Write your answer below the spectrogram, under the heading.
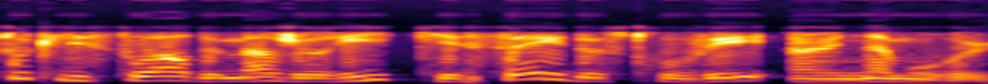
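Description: Her pitch very deep and low, a woman talks at a fairly slow pace with very wide pitch swings. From Ontario, Canada (Franco-Ontarian). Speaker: novelist. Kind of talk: interview.

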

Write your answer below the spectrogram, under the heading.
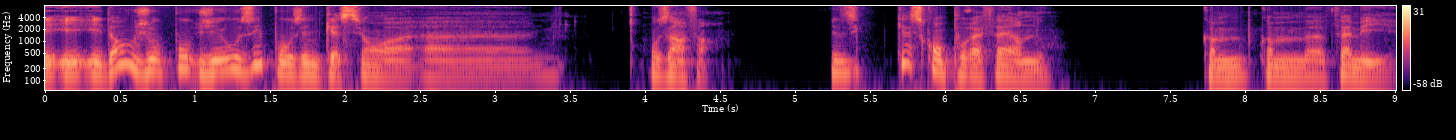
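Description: A man's dark, mellow, medium-pitched voice at a fairly slow pace, with ordinary pitch variation and long, frequent pauses, in a very clean recording with a silent background. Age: 70s. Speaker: book publisher. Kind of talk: interview.

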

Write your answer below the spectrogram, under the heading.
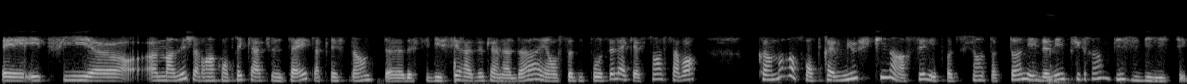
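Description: With an unremarkable speaking voice at medium pitch, a woman talks at a fairly quick pace, her loudness very even and her pitch varying in an ordinary way. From Quebec, Odanak First Nation. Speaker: television network executive. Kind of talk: interview.

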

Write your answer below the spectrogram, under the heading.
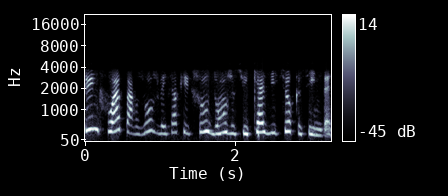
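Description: Pitched high, a woman's voice carries lively intonation. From Canada, northern Alberta. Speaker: author and public speaking coach. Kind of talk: interview. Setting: phone call.

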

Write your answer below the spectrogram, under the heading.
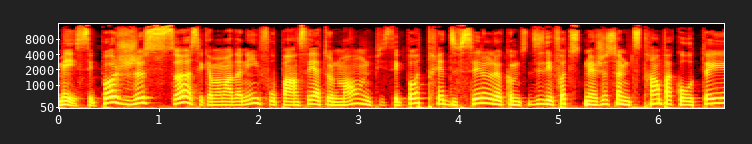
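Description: A woman's fairly low voice with a Quebec accent, very fast pace and lively intonation. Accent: Québécois French. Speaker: radio host. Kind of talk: radio magazine show.

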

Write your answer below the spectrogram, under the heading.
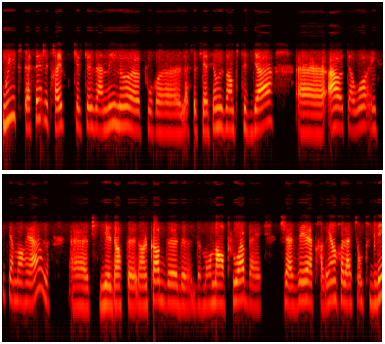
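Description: Woman's medium-pitched voice with ordinary pitch variation, an unremarkable speaking voice. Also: fairly slow pace. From Quebec. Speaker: communications agency owner. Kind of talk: interview.

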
